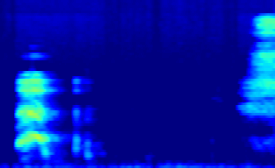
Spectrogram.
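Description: A woman's brief laugh, a single short voiced burst about a quarter second in with a smaller one just after, then quiet room.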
